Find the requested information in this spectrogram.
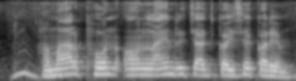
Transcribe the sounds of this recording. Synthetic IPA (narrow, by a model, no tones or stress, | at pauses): həmaɾpʰonɔnlajnɾit͡ʃaɾd͡ʒkəjsekəɾem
